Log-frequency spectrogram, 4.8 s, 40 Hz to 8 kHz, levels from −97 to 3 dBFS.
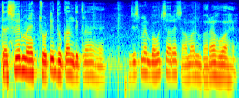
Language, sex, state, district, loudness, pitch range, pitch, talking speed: Hindi, male, Arunachal Pradesh, Lower Dibang Valley, -16 LUFS, 125-145 Hz, 135 Hz, 190 wpm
